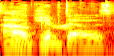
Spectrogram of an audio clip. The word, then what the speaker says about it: Gibdos: And Lady Boxthief pointing out that the correct pronunciation is Gibdos.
